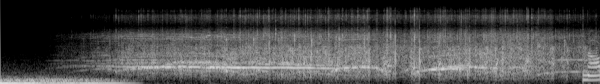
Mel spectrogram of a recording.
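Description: Audience applause that rises about half a second in and carries on steadily, with a wavering tone over it. At the start a deep bass rumble from the intro sting music fades out about a second and a half in.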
